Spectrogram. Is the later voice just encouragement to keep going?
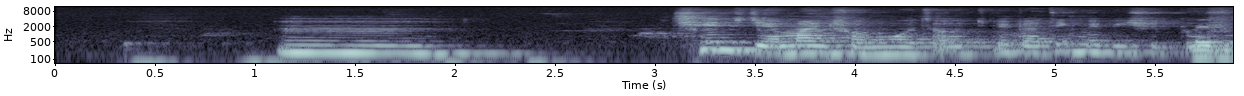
No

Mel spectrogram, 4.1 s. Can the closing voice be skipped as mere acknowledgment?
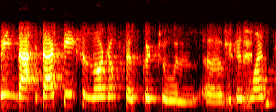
Yes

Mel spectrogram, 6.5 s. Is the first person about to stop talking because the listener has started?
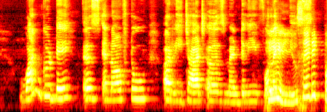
Yes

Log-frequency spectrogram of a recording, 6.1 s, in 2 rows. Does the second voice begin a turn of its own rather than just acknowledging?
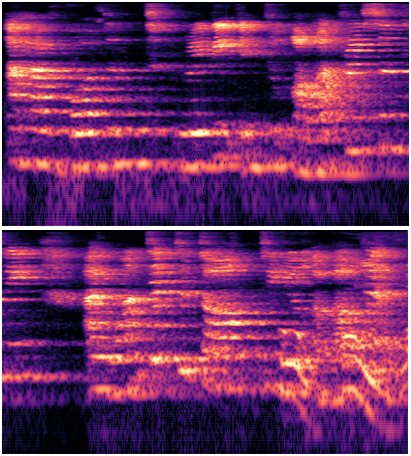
Yes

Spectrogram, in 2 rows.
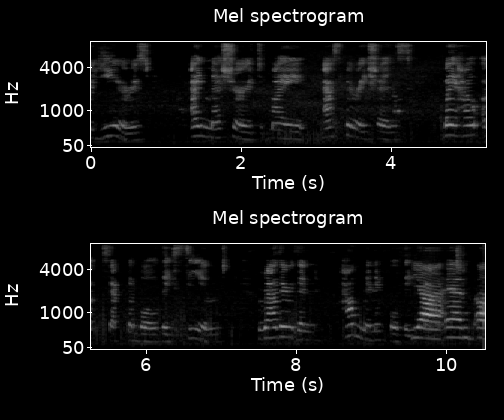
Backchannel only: No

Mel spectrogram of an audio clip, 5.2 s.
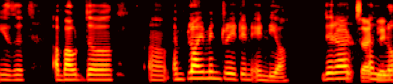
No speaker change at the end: Yes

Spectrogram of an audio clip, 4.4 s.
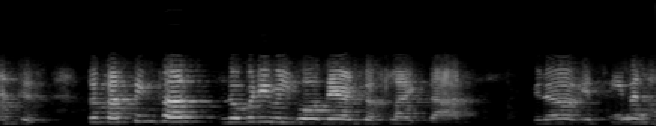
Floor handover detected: No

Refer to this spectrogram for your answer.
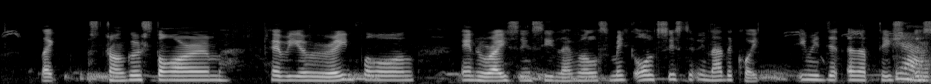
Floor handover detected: Yes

